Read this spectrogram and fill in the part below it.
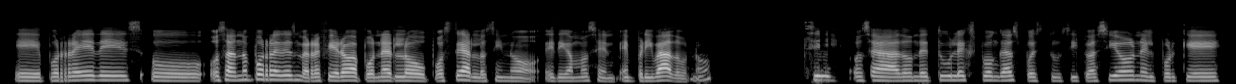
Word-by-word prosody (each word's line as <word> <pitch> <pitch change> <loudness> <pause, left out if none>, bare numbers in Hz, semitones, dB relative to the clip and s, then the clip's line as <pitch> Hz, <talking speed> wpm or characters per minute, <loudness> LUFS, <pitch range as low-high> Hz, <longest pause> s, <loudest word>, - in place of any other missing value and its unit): eh, 170 -1 0
por 175 0 -3
redes 200 +1 0
o 170 -3 -2
o 195 - -2
sea, 200 0 +6
no 210 +1 -2
por 230 +2 +3
redes 210 -1 +3
me 160 -6 +2
refiero 180 +2 +3
a 185 - +6
ponerlo 175 +1 +2
o 155 - -3
postearlo, 170 -1 +2
sino, 160 -3 -6
eh, 165 - -5
digamos, 160 +2 -5
en 150 -2 -6
en 165 -2 -5
privado, 165 -3 +5
¿no? 225 +8 -11 0.9
Sí, 200 -1 0 0.3
o 185 - -7
sea, 180 -2 +4
donde 180 +1 -2
tú 195 +3 -3
le 200 0 +1
expongas, 195 0 -3
pues, 170 -2 -6
tu 165 -1 -12
situación, 200 +6 -3
el 180 -3 -4
porqué, 175 +1 -2
175 Hz, 165 wpm, -24 LUFS, 165-195 Hz, 0.9 s, sea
